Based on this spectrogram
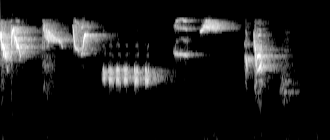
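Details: Brief chestnut-capped thrush song for songbird training: high slurred whistles, a quick series of five lower even notes, a thin high whistle, then a final burst of chirps.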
